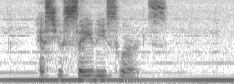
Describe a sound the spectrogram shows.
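An adult woman sings a few short notes into a microphone.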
